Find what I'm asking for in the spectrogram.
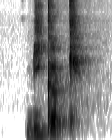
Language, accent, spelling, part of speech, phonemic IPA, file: French, France, bicoque, noun, /bi.kɔk/, LL-Q150 (fra)-bicoque.wav
- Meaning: 1. a small house; a cabin or shack 2. a twinhull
